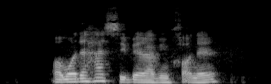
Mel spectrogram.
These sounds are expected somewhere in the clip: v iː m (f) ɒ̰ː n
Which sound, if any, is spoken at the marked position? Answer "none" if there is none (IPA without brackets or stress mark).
x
